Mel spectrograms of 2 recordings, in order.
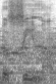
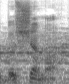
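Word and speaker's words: Buscema: i called it this i called his name bessema but i think it's more bashema or somewhere in between you know i don't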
